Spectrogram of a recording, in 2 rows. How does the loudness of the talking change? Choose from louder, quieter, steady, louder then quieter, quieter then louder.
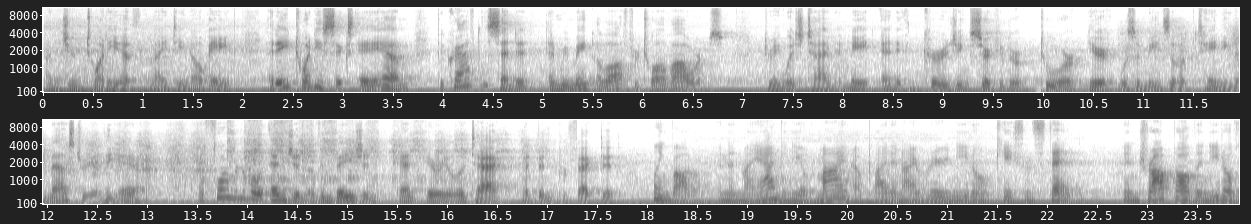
steady.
